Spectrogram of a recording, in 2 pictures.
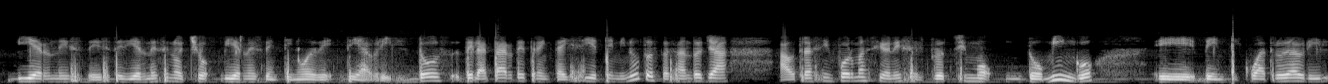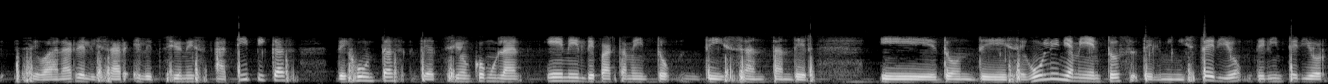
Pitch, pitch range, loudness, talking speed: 135 Hz, 125-150 Hz, -16 LUFS, 115 wpm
